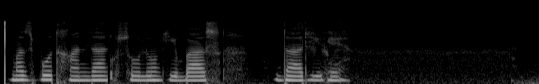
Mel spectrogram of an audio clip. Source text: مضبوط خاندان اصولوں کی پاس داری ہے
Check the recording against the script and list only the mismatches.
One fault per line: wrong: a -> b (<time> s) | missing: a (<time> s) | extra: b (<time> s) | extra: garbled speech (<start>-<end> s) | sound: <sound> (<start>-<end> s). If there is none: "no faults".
no faults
